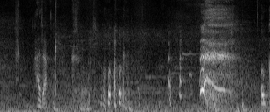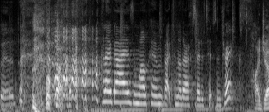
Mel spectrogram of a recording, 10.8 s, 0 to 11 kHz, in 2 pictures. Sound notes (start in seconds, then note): 2.0 laughter; 5.8 laughter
